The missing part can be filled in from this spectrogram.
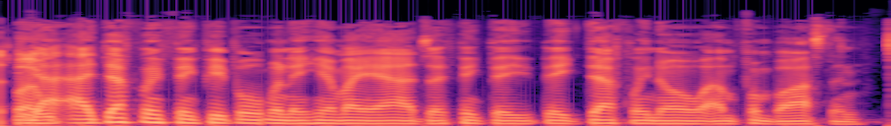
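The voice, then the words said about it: Boston accent. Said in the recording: “most people have recognized my Boston accent”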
